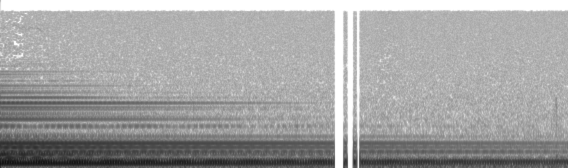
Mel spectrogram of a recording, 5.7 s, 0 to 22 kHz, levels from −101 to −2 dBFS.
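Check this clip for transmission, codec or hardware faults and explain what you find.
One fault. A digital broadcast dropout hits from 3.34 to 3.60 s. The receiver muted bad frames, leaving several silent holes, about 192 ms in total, the longest 96 ms. Each mute fades in 3 ms. What was sent there is gone.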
